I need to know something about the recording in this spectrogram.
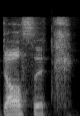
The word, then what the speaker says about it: Dulcich: Dulcich. Yeah, retard. So Dulcich, he scored 13.7 points.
